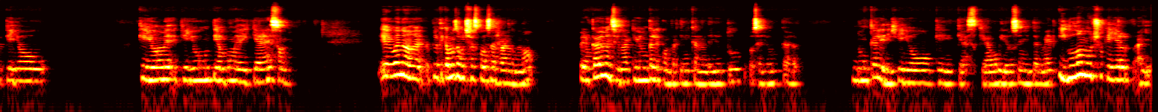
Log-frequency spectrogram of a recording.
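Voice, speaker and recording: Fast-talking Mexican woman, mellow voice. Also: mid-range voice, distant mic. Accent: Mexican Spanish. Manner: rambling, many restarts and fillers, chatty. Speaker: vlogger. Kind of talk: casual storytime monologue.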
